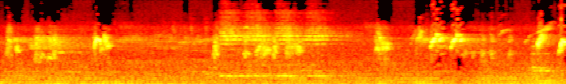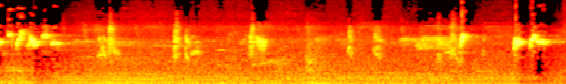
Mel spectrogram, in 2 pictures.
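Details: Caged red-whiskered bulbul in a fourth-round singing competition at Ha Dong, Vietnam: a long run of sweet warbled phrases and sharp chirps, with a brief buzzy, rattling noise early on and background bird chatter throughout.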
